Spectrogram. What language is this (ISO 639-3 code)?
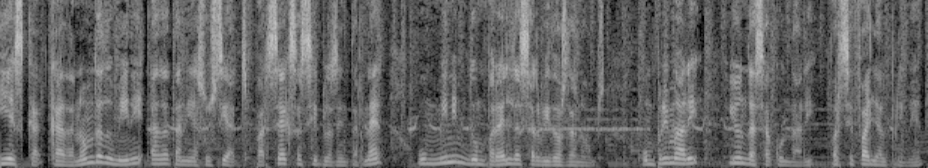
cat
